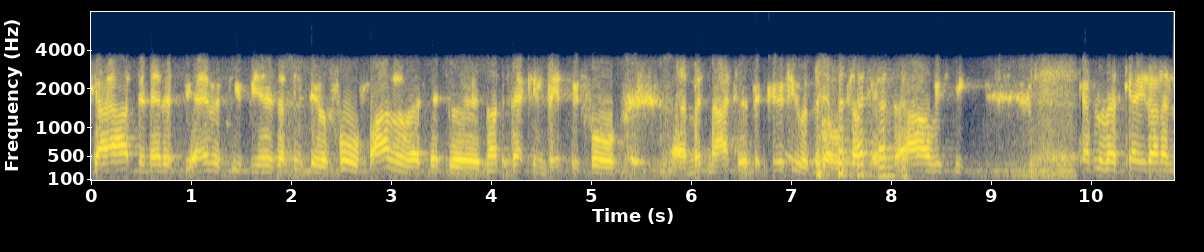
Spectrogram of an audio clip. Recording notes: the interview took place via a phone call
